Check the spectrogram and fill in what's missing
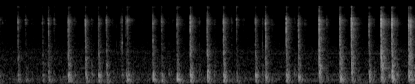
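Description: Fingertips of both hands type quickly on the plastic keys of a black laptop keyboard. About 25 short, sharp clicks land in an uneven, rapid rhythm, each bright and crisp with almost no ring and little low end.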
